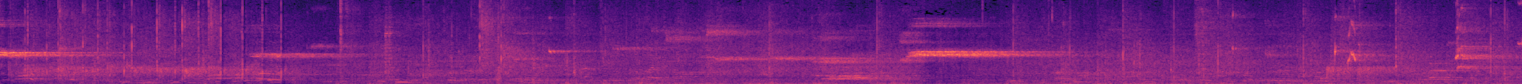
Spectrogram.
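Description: Basketball being dribbled and bounced on a hardwood gym floor, with sneakers squeaking sharply a few times and the voices of players and onlookers echoing through the large hall.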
